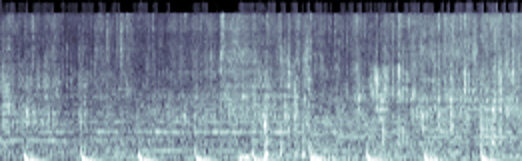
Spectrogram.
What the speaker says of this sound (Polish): Teraz je sobie sparzę gorącą wodą.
